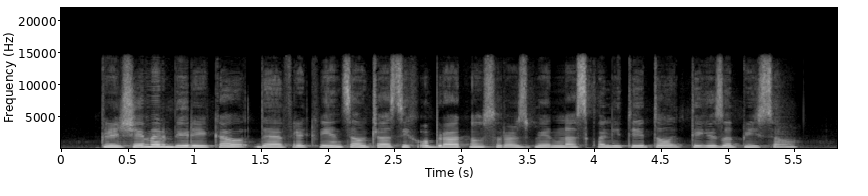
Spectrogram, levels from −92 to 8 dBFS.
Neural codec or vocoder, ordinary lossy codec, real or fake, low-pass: codec, 32 kHz, 1.9 kbps, SNAC; none; fake; 14.4 kHz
